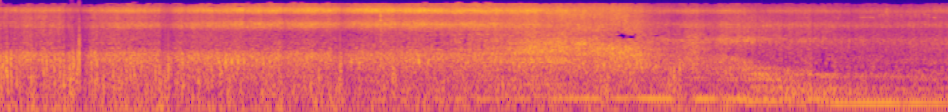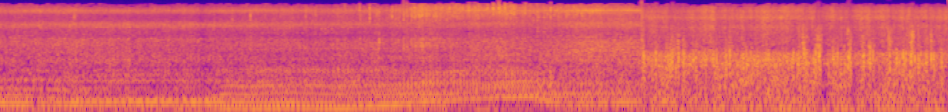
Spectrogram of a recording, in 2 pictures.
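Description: Car on the move: wind and tyre rush at speed, easing off about five seconds in to a low steady engine drone as the car slows, then wind and road noise building again near the end.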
